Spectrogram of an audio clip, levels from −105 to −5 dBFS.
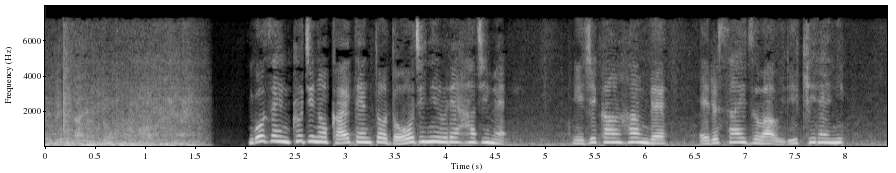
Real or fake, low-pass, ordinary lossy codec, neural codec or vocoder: fake; 7.2 kHz; MP3, 48 kbps; codec, 16 kHz, 4 kbps, FreqCodec, smaller model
